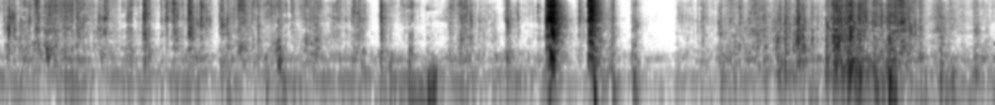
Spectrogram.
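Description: Clear plastic wrapping crinkling and crackling as a rolled diamond painting canvas is handled. Two louder crackles come about seven seconds in, then a brief pause before the crinkling resumes.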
